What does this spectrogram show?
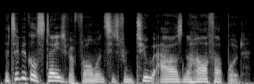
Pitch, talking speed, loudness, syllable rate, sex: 135 Hz, 285 wpm, -16 LUFS, 7.7 syllables/s, male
